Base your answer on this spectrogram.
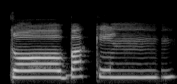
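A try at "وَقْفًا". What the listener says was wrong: खींचना नहीं है, फौरन पढ़ना है। तौबा किन वक्फ, वक्फन। खौ क्यों साकिन करें इसको। अभी तो बताया जैसे सोमद था इसी तरह इसको भी पढ़ना है, वक्फ में साकिन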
